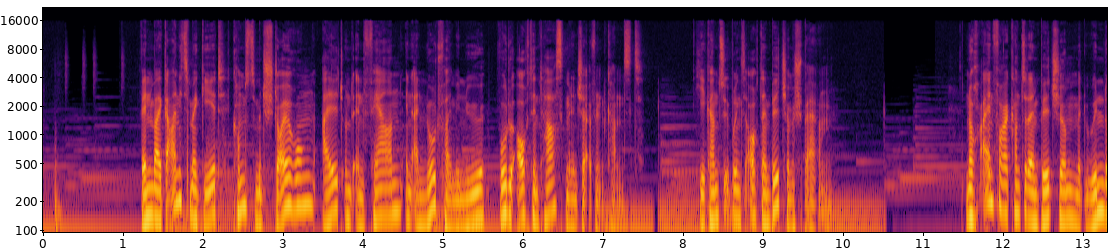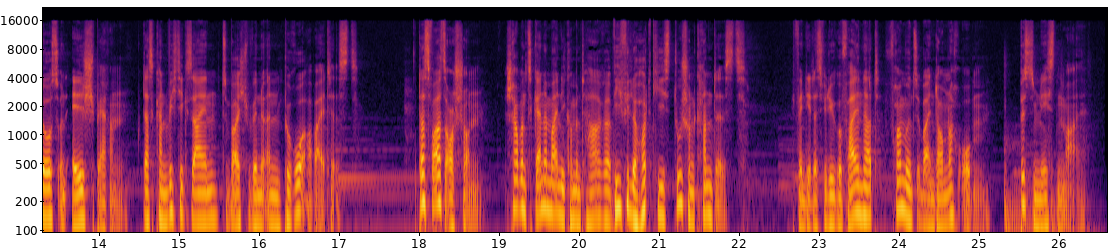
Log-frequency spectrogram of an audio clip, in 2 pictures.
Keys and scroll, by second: 1.5 ctrl+alt+Delete, 12.2 super+l.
